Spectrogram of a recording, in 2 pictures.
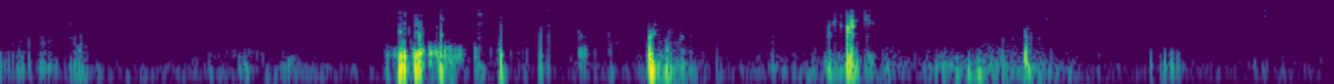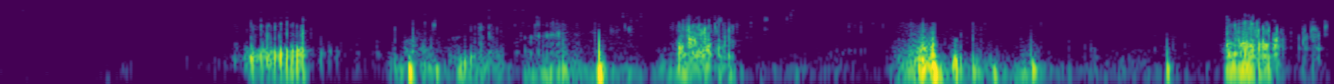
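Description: Low gurgling rumbles and squelches in bursts with quiet gaps; ordinary stomach growling, normal bowel sounds.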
